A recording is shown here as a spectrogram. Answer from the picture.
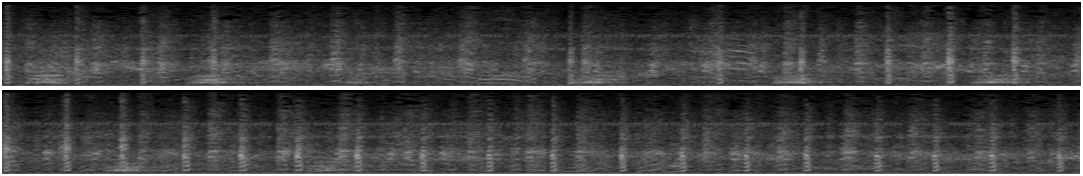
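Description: Birds giving a rapid, continuous chatter of short, clicking calls, several a second. A low rumble grows stronger about halfway through.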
